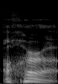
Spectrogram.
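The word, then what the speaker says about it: Uhura: memorably kissed Oh her a hora hora is a hora is how you say her name but she was black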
